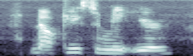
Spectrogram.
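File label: voice acting, es, female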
